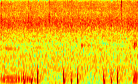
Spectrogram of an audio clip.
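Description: Horse hooves clip-clop in groups of three quick steps while riding in the video game Stardew Valley, a short game-sound loop under low background noise.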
